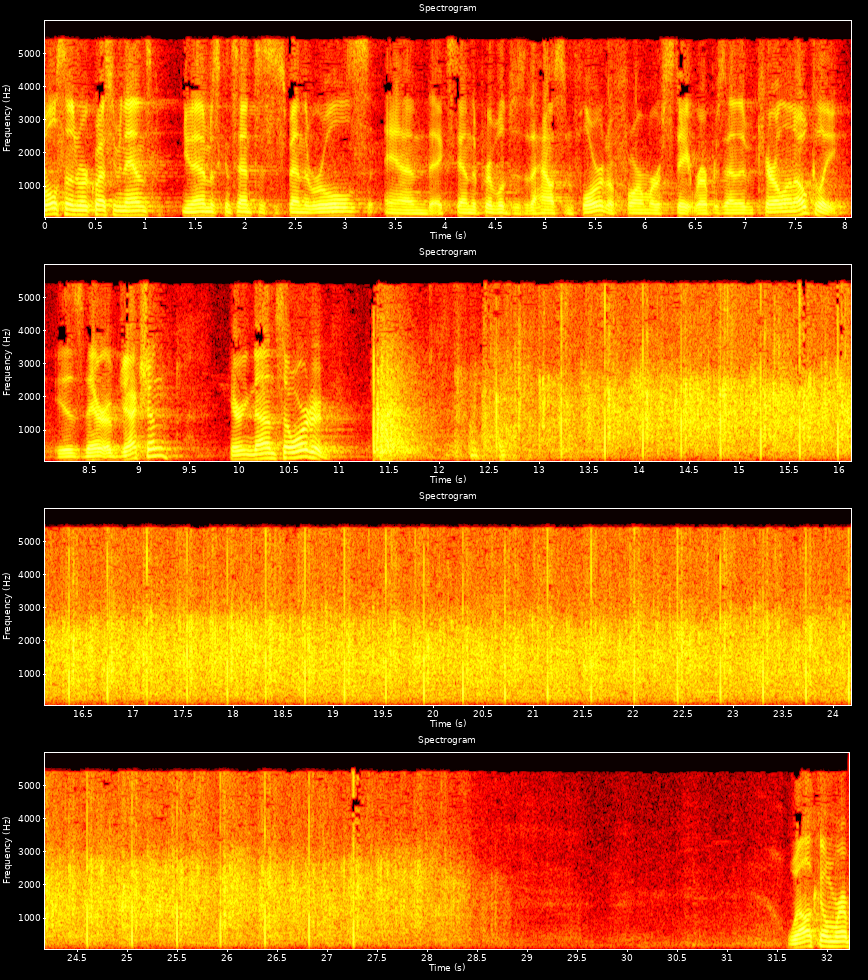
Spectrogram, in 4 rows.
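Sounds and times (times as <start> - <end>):
speech: 0.0 - 11.0, 12.3 - 12.7, 31.8 - 32.2
applause in legislative chamber: 12.2 - 28.9.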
